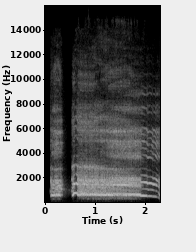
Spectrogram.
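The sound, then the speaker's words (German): A rooster crows loudly, a short opening note followed by a long, harsh, rough-edged call that drops in pitch at the end. “des anderen Schrei ist eher rau.”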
